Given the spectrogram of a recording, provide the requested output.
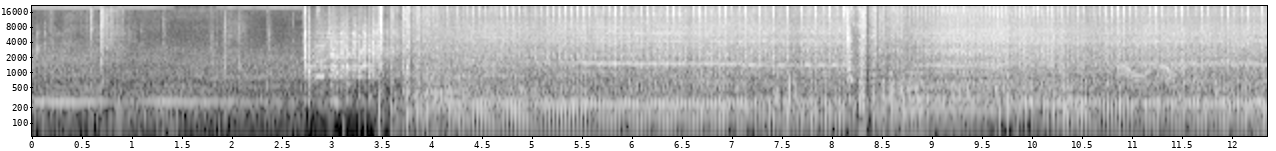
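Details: BMW E36 after coil pack replacement for a misfire: starter whirs briefly, engine catches cleanly and settles into a steady, even idle with no stumbles or skips; misfire fixed.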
